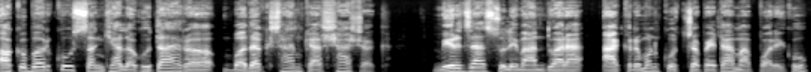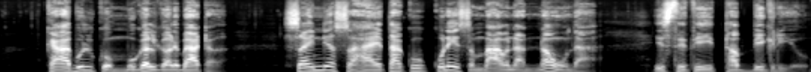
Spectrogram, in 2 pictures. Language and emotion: Nepali, neutral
